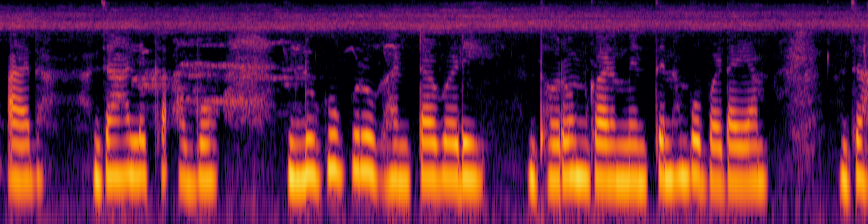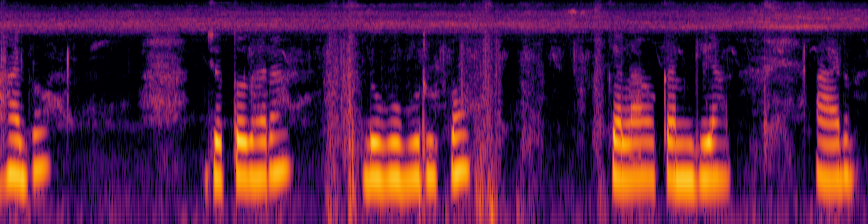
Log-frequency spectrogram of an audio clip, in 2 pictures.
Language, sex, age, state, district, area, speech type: Santali, female, 18-30, Jharkhand, Seraikela Kharsawan, rural, spontaneous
